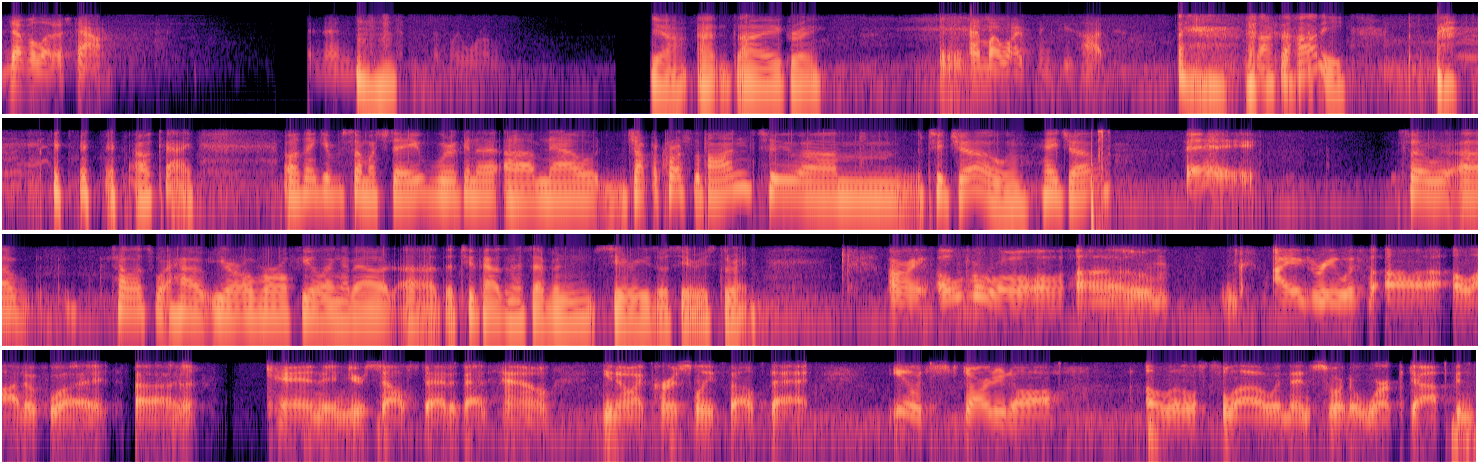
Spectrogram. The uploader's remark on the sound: Live Roundtable Episode. With live listener feedback. Recorded live on the net via TalkShoe.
